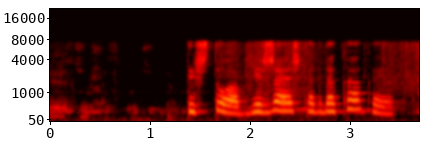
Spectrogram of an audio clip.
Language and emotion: Russian, neutral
